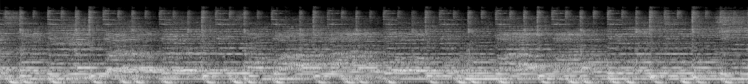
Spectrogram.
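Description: A group of women singing together into microphones over electronic arranger-keyboard accompaniment (Technics KN7000), with held chords and a steady beat.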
